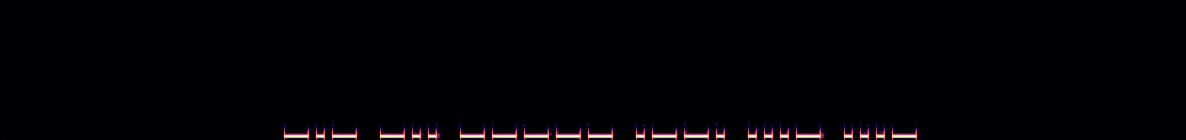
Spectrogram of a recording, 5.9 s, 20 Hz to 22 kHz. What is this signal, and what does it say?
Morse code, heard as a keyed tone, about 30 wpm, 700 Hz. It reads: KD0PVV
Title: USA Call Signs Repeated 3x 30wpm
